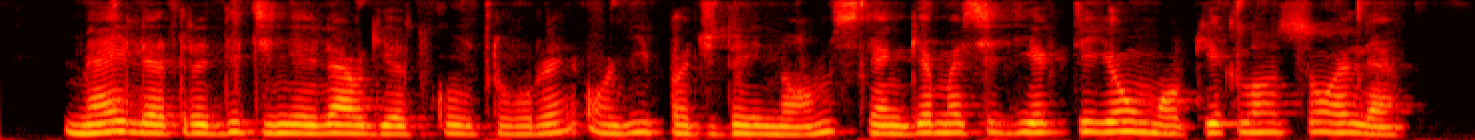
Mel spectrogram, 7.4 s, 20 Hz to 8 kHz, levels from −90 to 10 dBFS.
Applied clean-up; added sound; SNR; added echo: neural mask model Resemble Enhance denoiser.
